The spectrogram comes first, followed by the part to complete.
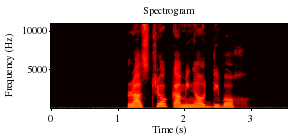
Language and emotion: Assamese, neutral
